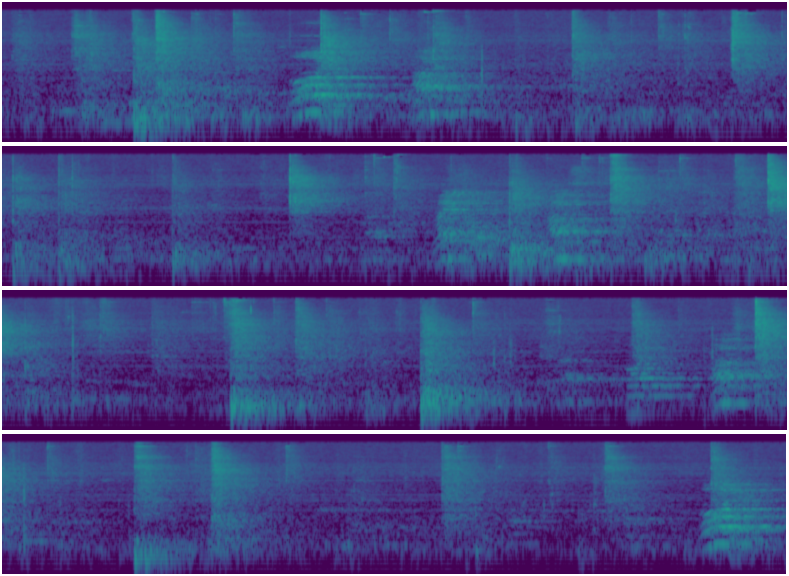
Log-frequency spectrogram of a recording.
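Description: Two drill rifles being handled in an armed drill routine: a string of sharp, irregular slaps and knocks of hands and rifles, with some thuds, coming about every second or two.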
